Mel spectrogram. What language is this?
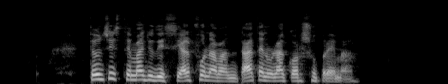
Catalan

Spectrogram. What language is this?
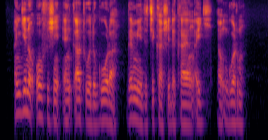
Hausa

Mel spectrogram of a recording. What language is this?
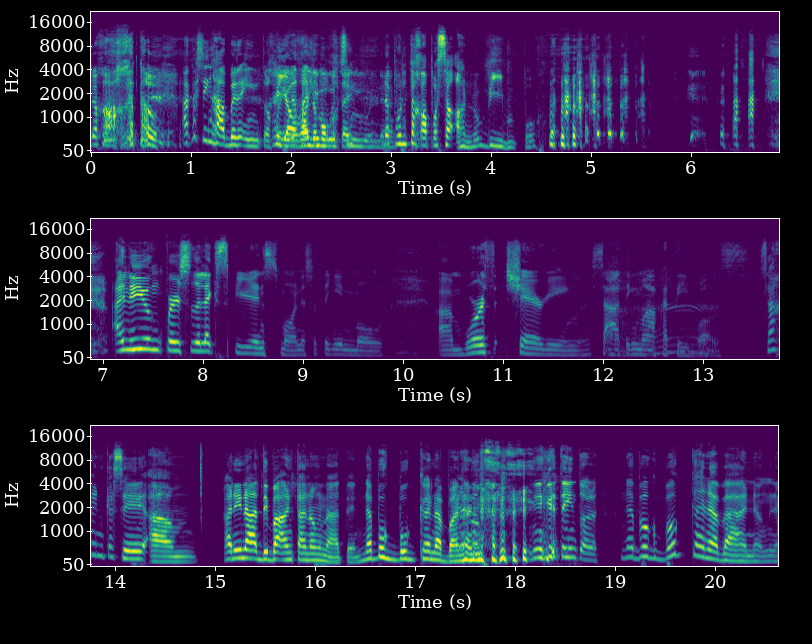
Filipino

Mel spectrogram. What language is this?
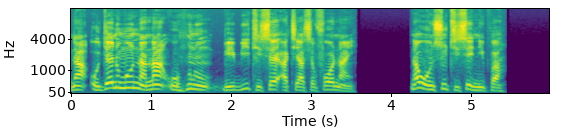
Akan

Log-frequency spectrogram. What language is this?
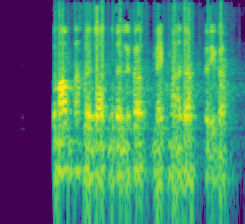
Urdu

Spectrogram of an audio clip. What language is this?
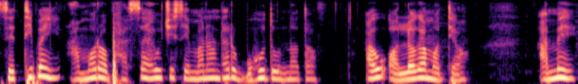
Odia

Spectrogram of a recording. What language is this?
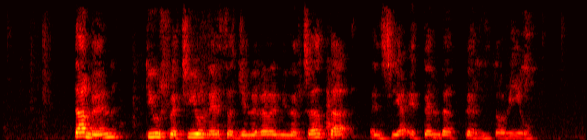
Esperanto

